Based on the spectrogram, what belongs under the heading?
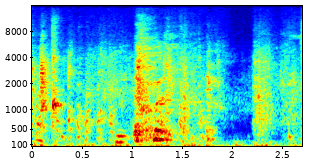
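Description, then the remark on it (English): Chickens under a shed cluck in a busy, uneven chatter of short calls, steady over the whole stretch with no one speaking. “Oh, we got chickens under there.”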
